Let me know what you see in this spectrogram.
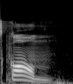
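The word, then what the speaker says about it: comb: silent ल जी silent B अगर एम और भी एक साथ करने के लिए तो वह कॉम नहीं होता इट्स कॉम okay कॉम बी को मत बोलो नेक्स्ट यह शब्द जो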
